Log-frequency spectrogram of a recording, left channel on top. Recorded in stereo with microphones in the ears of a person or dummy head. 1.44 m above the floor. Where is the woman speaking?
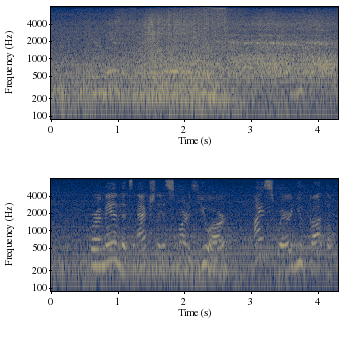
40° right (ahead or behind), 3 m.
